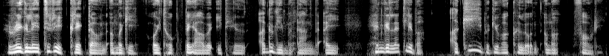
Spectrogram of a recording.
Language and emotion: Manipuri, fearful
